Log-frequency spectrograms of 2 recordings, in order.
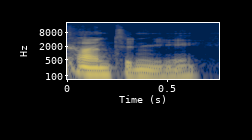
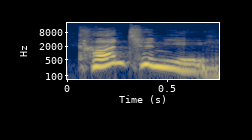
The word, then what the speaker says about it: Cantigny: And his previous book, First Over, The Attack on Cantigny, how do you pronounce that, Matt? – Cantigny. – Cantigny. Yes. Thank you very much.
